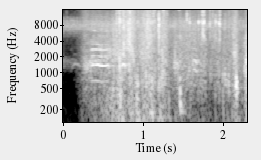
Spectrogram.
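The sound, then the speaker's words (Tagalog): Native chicken taken from a homemade pen squawks and clucks in a few short, harsh, nasal bursts, moderately loud, over about two seconds. “ng isang manok doon sa kulungang ginawa niya”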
